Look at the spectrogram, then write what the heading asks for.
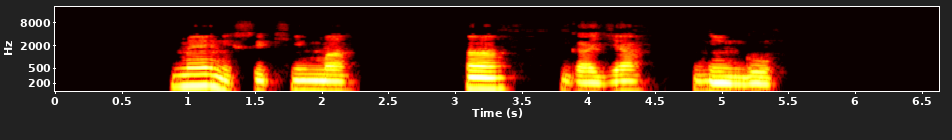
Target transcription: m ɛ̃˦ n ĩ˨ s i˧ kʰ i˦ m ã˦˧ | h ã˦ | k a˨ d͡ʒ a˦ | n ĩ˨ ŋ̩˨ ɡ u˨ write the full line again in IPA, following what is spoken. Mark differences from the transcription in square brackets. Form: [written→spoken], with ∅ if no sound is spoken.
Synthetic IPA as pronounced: m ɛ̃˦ n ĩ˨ s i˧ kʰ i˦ m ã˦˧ | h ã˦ | [k→ɡ] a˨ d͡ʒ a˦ | n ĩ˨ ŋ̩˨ ɡ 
